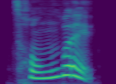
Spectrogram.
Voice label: "从未", Chinese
